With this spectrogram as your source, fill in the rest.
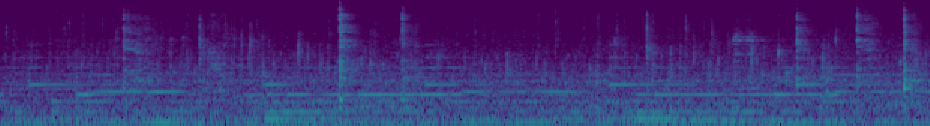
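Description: Ginger and garlic paste being stirred in a chicken biryani pan, a steady scraping swirl with light frying underneath and a few sharp utensil clinks against the pan, close and fairly loud, no talking.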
